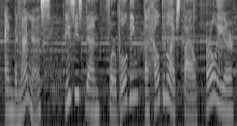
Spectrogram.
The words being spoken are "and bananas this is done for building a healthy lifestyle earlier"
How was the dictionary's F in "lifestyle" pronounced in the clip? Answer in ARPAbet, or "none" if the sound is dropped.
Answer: F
